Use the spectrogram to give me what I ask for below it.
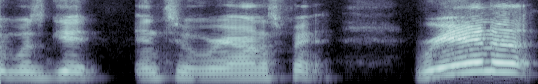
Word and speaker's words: Rihanna: Rihanna, yeah, it's Rihanna. It's not Rihanna. It's Rihanna. It's because of her accent that it sounds like Rihanna. It's actually Rihanna. That's actually how her name is pronounced.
